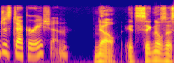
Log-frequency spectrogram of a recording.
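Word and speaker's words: neu: Hoyt, meaning today, pronounced hoyte, or new, meaning new, is noi.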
